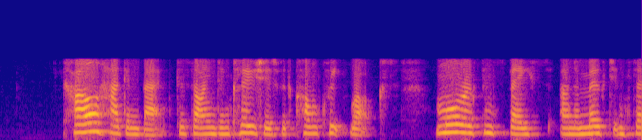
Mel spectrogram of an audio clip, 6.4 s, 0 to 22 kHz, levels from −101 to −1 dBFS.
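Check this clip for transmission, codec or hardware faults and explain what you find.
There's one fault, and it runs the whole length of the speech: 4-bit ADPCM compression, and heavily damaged at that. Each sample is coded as a coarse 4-bit step from a predicted value, with the step size adapting as it goes, so the error rides along with the level. You hear a gritty hiss on every loud syllable and a roughness on sharp onsets where the step can't catch up. Nothing above 3.9 kHz, and 32 kbps points to an 8 kHz sample rate, so it's dull too.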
